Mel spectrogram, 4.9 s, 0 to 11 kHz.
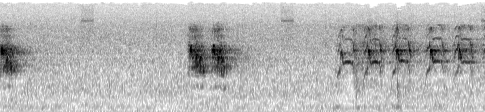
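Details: Male sultan tit at Latpanchar, Siliguri, Darjeeling, West Bengal, India, February 2018, giving harsh, buzzy notes: one short burst, a doubled burst two seconds later, then a quick chattering run, over faint hiss.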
